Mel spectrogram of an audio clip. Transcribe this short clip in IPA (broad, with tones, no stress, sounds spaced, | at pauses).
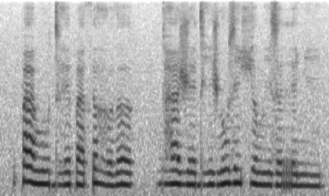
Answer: p æ˥˨ β u˨˩ dʱ e˨˩ p æ˨˩ θ ɾ ə˥˨ ɦ ɵ˨˩ ð ə˥˨ | ɡʱ æ˥˨ ʒ e˨˩ dʱ i˨˩ ʒ ð u˥˨ z i˥˨ ç ɘ˥˨ β i˨˩ z ɘ˨˩ r e˨˩ ɲ i˨˩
